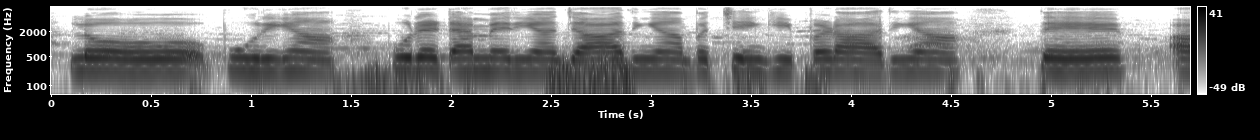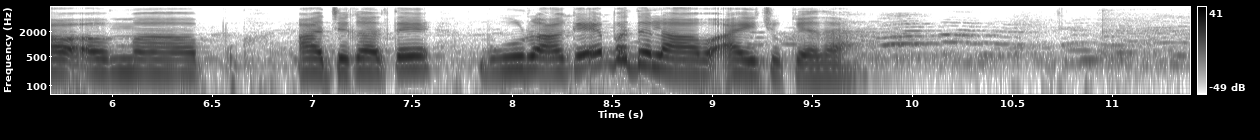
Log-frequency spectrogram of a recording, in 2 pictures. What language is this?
Dogri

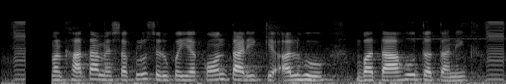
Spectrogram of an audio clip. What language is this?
Magahi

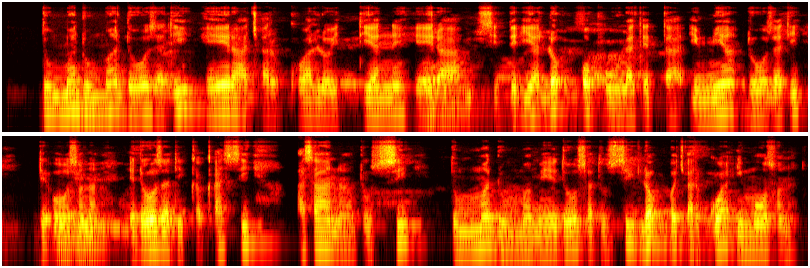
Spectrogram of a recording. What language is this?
Wolaytta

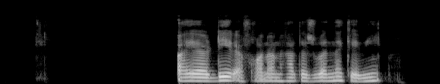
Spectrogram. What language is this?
Pashto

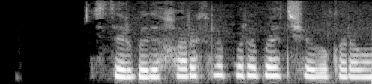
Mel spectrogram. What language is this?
Pashto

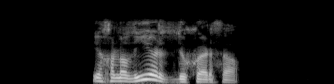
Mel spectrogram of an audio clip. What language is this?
Kabyle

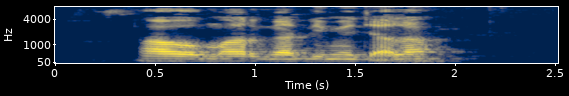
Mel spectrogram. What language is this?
Goaria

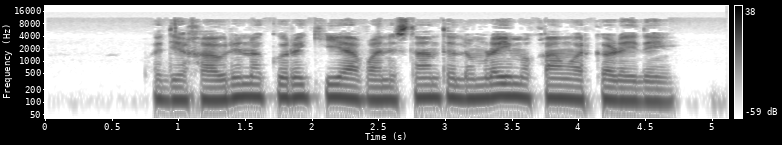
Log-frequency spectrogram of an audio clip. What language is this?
Pashto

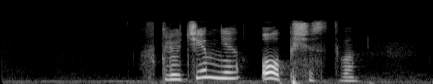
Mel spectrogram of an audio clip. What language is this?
Russian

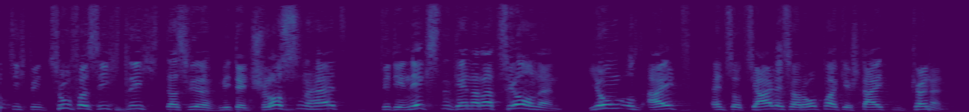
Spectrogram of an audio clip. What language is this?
German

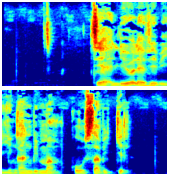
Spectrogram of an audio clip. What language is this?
Kwasio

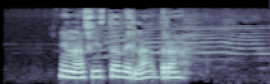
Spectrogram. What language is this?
Spanish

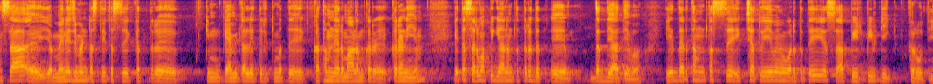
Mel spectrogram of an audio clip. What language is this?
Sanskrit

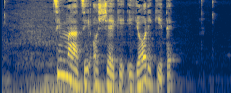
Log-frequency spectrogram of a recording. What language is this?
South Ucayali Ashéninka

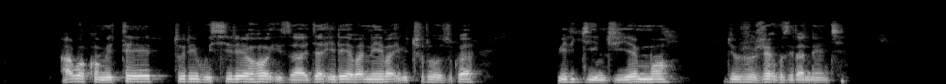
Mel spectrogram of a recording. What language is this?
Kinyarwanda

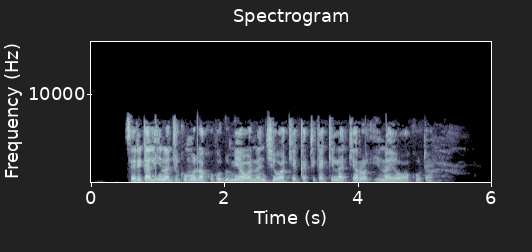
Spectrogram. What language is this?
Swahili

